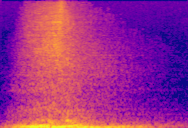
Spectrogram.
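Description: Whoosh sound effect with a deep low rumble under it, used as a title-card transition. It swells quickly, brightest just under a second in, then fades away over the next second.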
